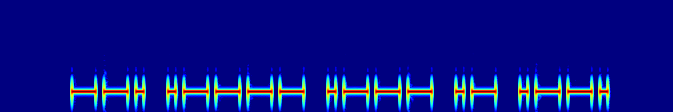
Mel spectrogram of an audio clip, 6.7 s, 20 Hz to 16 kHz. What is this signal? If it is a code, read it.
Morse code, heard as a keyed tone, about 15 wpm, 700 Hz. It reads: G1JAP
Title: DXCC-100 Call Signs - 5 Characters - 15wpm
